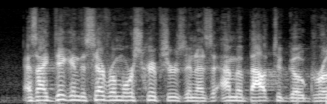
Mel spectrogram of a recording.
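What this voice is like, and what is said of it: Usual voice. Nothing is said of it.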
